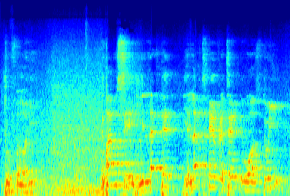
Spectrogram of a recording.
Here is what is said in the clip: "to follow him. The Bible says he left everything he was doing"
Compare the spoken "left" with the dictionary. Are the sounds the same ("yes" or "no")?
yes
